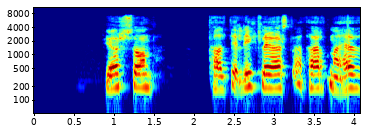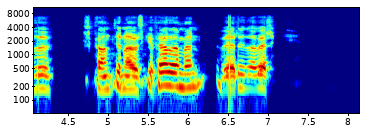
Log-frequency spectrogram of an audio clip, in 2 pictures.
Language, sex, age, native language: Icelandic, male, 70-79, Icelandic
